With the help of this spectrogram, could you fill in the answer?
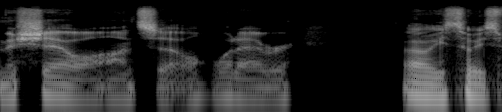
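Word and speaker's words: Michel Ancel: director michael and cell apparently you say his name michelle ansel whatever oh he's so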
